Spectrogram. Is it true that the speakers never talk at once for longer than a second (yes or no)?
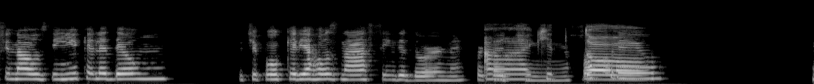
no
